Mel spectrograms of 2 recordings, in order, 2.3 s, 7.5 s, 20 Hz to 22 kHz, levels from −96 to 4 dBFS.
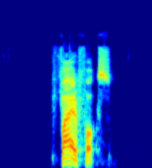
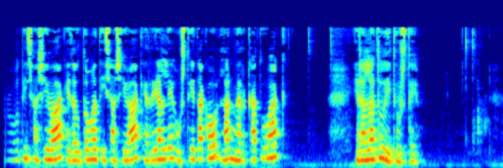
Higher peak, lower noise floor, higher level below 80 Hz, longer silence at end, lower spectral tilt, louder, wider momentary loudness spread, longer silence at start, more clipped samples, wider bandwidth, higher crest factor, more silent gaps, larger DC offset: about the same, -2 dBFS vs -2 dBFS; first, under -90 dBFS vs -66 dBFS; about the same, -64 dBFS vs -62 dBFS; second, 0.65 s vs 1.3 s; about the same, -4 dB/octave vs -4 dB/octave; about the same, -20 LUFS vs -20 LUFS; about the same, 9 LU vs 8 LU; first, 0.9 s vs 0.2 s; neither; second, 7.4 kHz vs 11.5 kHz; about the same, 22 dB vs 18 dB; neither; neither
